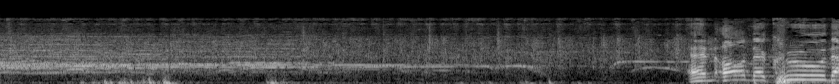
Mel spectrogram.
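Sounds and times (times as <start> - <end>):
audience clapping: 0.0 - 7.8
speech: 6.9 - 8.3.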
